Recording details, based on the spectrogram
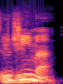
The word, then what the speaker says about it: Ujima: So I knew to ask you about other initiatives, and I don't know if I pronounced it, Ujima? – Yes, Ujima.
